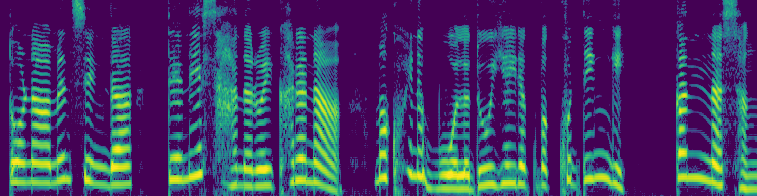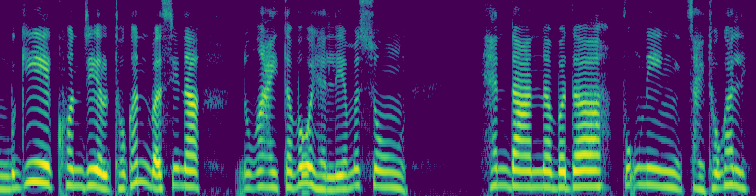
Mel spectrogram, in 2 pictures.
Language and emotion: Manipuri, disgusted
